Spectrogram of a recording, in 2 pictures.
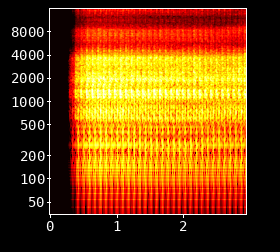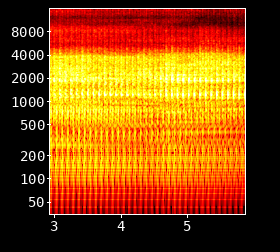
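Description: Crisp, even firing pulses at about four per second, steady and unbroken from start to finish; the engine runs cleanly and healthy.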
